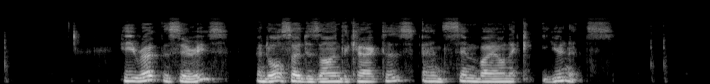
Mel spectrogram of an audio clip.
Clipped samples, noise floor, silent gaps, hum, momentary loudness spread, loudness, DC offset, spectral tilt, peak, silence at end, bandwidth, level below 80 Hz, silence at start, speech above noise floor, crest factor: under 0.1%; -80 dBFS; none; none; 21 LU; -18 LUFS; under 0.1%; -6.5 dB/octave; -2 dBFS; 1 s; 8.8 kHz; -62 dBFS; 1.2 s; 62 dB; 16 dB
